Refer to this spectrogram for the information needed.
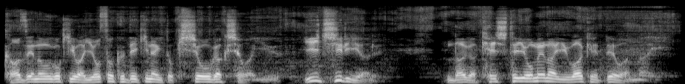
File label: Weather Forecast Voice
